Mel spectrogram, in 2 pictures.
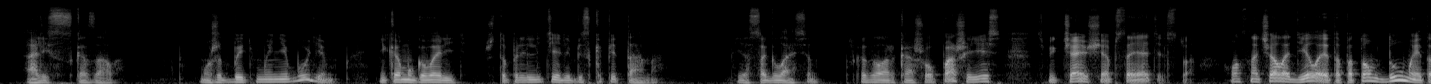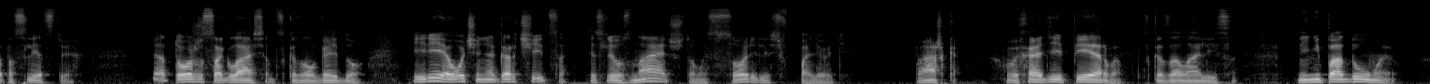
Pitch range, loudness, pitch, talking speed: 90-110 Hz, -27 LUFS, 95 Hz, 110 wpm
